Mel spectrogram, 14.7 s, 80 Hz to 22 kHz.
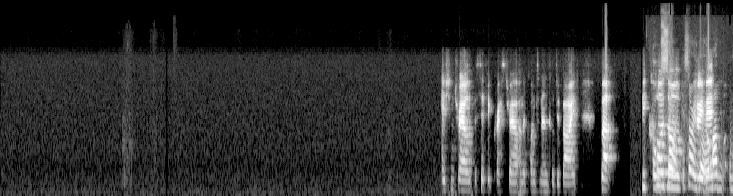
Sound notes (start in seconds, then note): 8.6 connection break up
